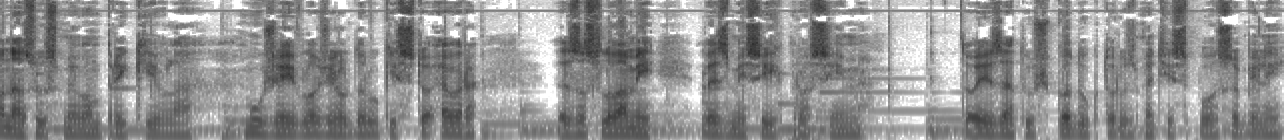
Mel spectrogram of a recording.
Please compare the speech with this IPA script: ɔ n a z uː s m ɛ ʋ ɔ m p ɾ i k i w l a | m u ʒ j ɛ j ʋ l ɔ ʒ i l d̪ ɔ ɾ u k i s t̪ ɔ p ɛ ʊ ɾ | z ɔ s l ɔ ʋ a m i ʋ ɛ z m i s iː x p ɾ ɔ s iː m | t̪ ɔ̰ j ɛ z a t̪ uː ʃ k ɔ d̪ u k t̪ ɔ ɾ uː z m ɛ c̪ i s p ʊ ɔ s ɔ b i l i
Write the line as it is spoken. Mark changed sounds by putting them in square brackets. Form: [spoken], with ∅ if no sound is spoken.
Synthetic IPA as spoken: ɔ n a z uː s m ɛ ʋ ɔ m p ɾ i k i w l a | m u ʒ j ɛ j ʋ l ɔ ʒ i l d̪ ɔ ɾ u k i s t̪ ɔ [ʔ] ɛ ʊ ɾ | z ɔ s l ɔ ʋ a m i ʋ ɛ z m i s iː x p ɾ ɔ s iː m | t̪ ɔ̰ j ɛ z a t̪ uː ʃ k ɔ d̪ u k t̪ ɔ ɾ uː z m ɛ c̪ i s p ʊ ɔ s ɔ b i l i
